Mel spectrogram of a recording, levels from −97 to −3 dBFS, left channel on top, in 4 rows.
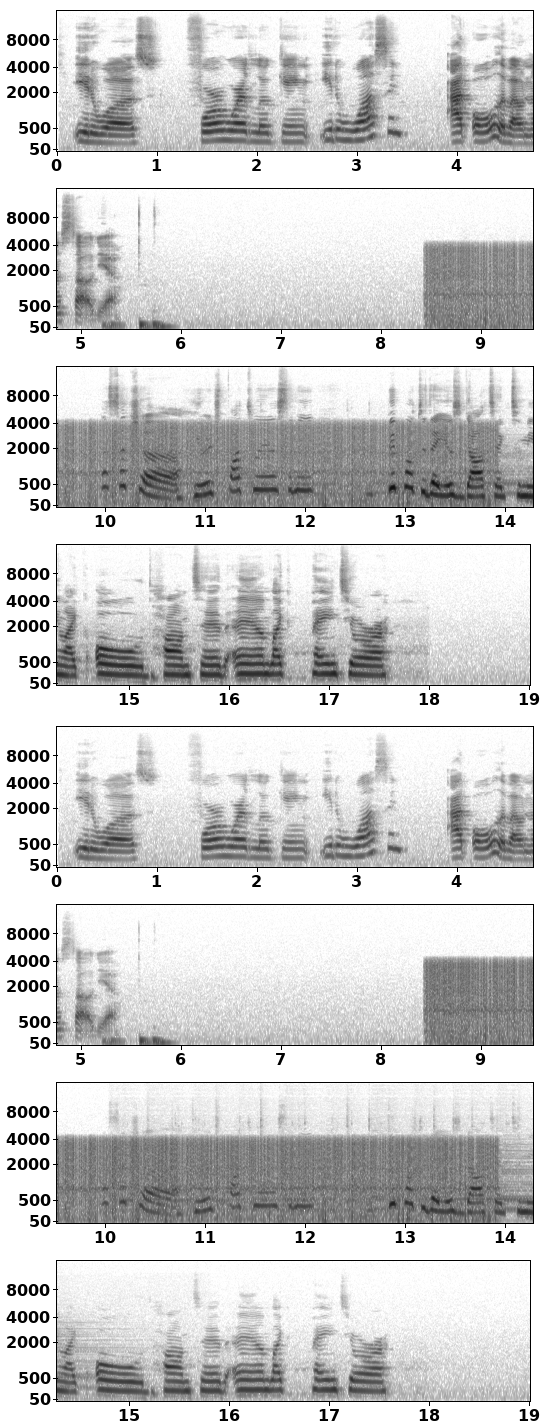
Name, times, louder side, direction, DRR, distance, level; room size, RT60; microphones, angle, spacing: voice 1, 0.2-1.0 1.4-3.5 3.9-5.7, left 4 dB, 55° left, 1.4 m, -30 dB
sound 1, 8.4-13.9, right 4 dB, 15° right, 0.6 m, -34 dB
voice 2, 10.0-12.1 12.6-16.6 16.8-17.6, left 7 dB, 75° left, 0.4 m, -24 dB
sound 2, 10.0-15.8, right 3 dB, 80° right, 2.3 m, -46 dB
head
